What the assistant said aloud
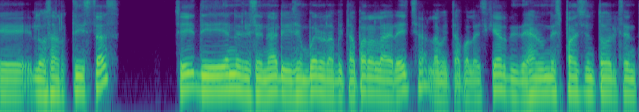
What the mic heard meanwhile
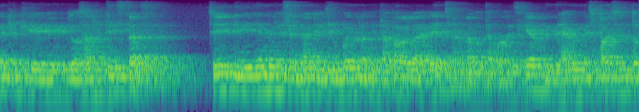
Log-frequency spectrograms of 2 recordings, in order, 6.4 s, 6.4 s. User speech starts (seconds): none

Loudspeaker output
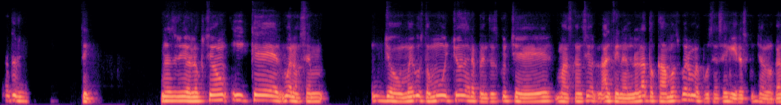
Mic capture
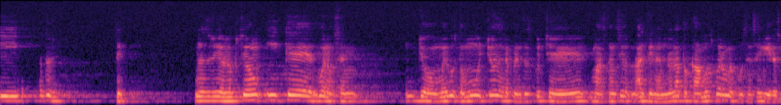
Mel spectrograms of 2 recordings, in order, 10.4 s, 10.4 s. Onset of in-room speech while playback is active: none

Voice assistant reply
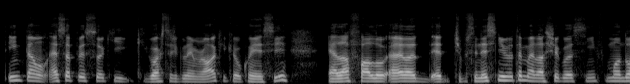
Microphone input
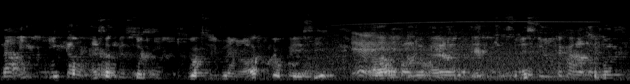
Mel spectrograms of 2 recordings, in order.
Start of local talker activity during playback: 4 s

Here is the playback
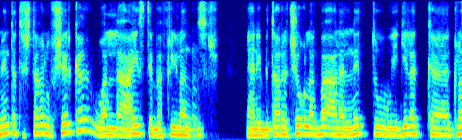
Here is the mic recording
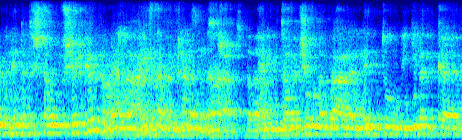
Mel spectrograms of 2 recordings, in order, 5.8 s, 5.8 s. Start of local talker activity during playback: 1 s

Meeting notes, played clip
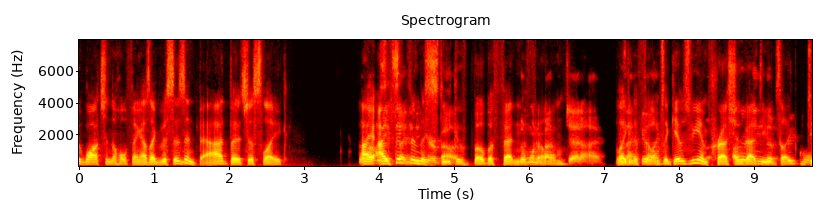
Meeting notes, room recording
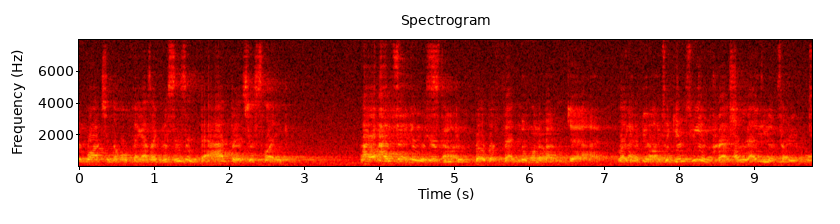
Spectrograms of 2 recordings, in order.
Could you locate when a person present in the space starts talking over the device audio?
none

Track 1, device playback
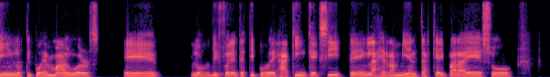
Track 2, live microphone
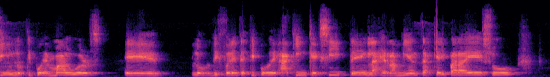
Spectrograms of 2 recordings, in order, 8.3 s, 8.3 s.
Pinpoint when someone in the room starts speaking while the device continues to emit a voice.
none

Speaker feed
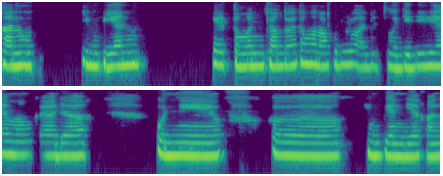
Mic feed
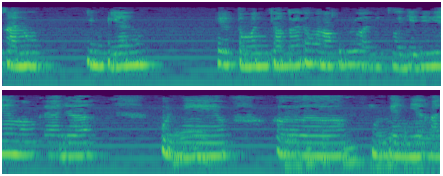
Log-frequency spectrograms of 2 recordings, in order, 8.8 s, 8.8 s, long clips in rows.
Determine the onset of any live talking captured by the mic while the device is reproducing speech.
6 s

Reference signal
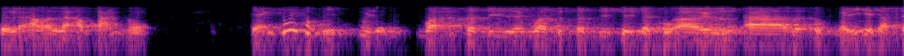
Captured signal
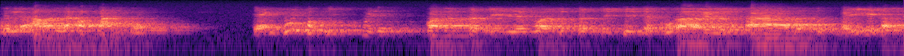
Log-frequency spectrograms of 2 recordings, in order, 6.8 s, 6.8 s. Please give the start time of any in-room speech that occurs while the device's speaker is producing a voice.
none

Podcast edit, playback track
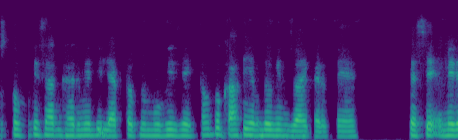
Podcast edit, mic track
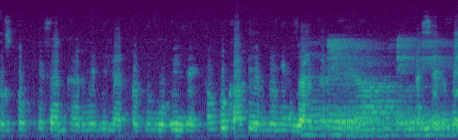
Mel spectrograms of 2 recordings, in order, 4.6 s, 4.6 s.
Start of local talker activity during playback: 3 s

